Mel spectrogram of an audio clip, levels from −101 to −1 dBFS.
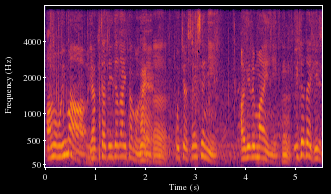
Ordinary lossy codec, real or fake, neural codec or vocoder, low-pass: none; real; none; 7.2 kHz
